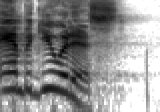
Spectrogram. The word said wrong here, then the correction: ambiguous: Am- ambiguous. I knew I threw in an extra syllable in there somewhere. I was like, That didn't sound right.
